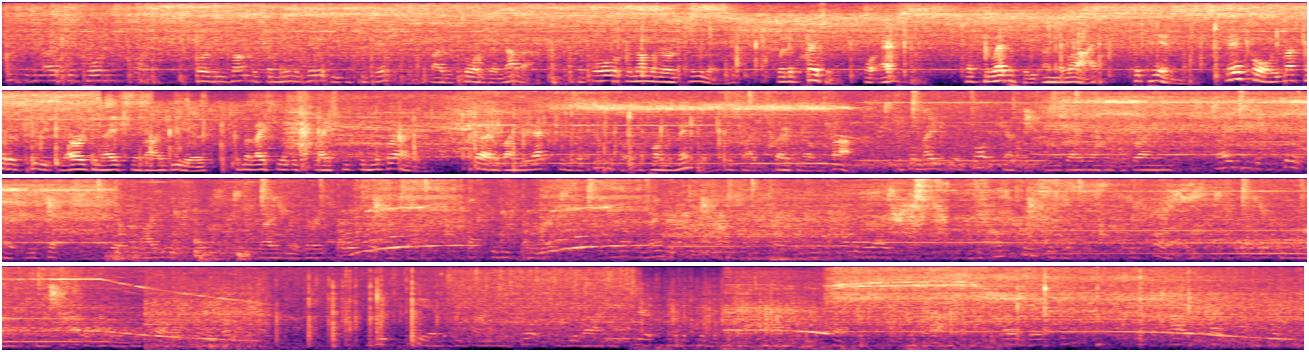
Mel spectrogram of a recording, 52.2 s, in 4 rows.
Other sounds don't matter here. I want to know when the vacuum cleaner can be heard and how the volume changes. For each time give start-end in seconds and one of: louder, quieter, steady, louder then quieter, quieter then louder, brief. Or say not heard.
0.0-41.8 steady
46.4-52.0 steady.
